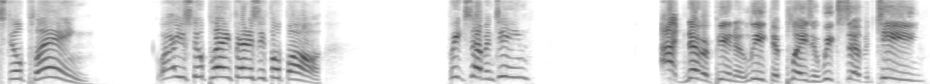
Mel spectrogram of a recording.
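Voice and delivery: high, hammed-up indignant whine; mock complainer. Mimics complaining week seventeen haters.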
